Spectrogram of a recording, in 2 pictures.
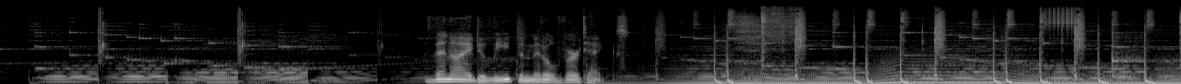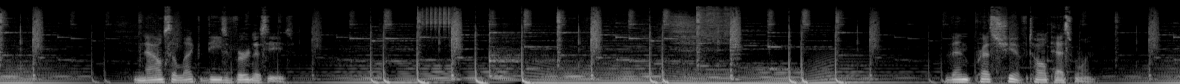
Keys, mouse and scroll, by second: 0.1 click, 2.0 click, 4.7 x, 6.9-7.5 scroll up 2, 7.5-10.5 middle drag, 11.3 scroll down 1, 13.1 click, 14.5-17.7 middle drag, 17.7 scroll down 2, 22.1 alt+shift+s.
